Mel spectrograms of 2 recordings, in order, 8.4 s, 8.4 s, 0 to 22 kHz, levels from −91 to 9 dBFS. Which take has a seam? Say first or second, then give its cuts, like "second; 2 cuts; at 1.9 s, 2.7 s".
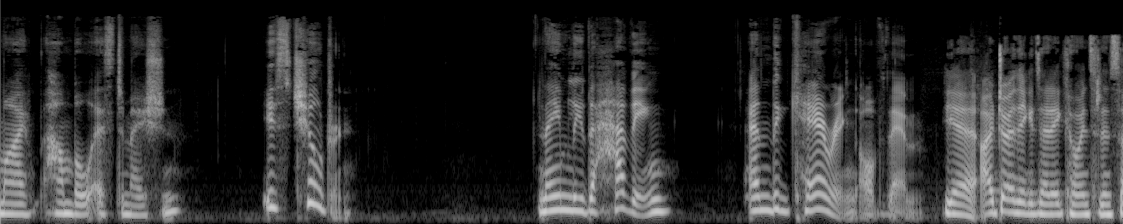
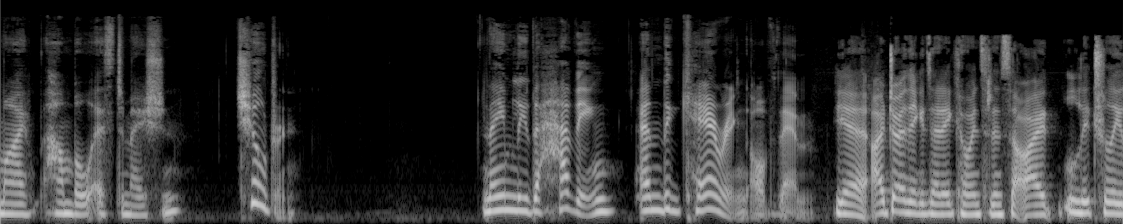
second; 2 cuts; at 1.8 s, 4.7 s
